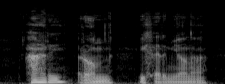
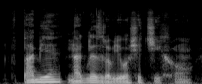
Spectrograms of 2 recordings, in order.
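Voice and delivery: ordinary talk, nothing marked

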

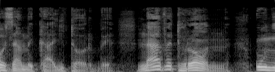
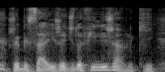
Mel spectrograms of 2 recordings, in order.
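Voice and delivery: ordinary delivery

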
